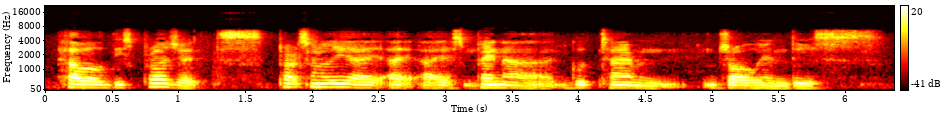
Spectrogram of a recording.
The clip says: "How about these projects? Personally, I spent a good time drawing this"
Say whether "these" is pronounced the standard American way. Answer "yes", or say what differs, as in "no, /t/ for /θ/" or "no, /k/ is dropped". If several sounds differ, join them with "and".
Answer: no, /s/ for /z/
